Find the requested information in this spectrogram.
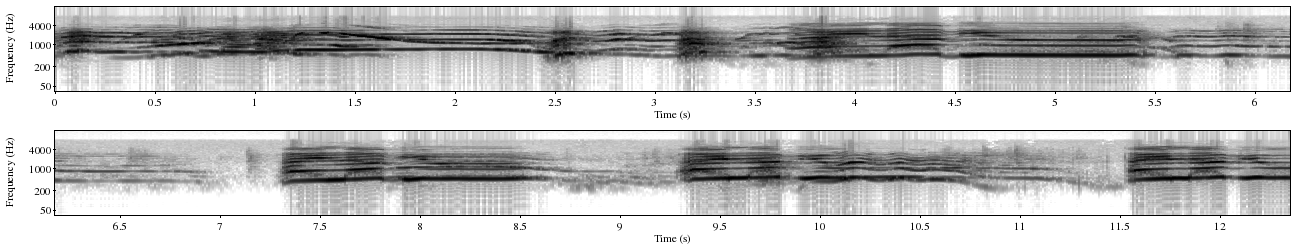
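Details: Several Siberian Huskies, with a Chihuahua also present among five dogs, produce long, wavering howls and yodeling whines that slide up and down in pitch.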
